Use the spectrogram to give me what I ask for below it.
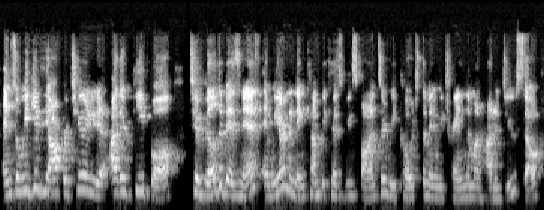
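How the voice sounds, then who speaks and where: Excited chatty woman in an echoey room. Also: mid-range voice. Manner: excited, rapid, chatty with fillers. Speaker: network marketing consultant. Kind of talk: enthusiastic business pitch.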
